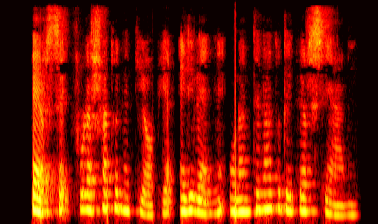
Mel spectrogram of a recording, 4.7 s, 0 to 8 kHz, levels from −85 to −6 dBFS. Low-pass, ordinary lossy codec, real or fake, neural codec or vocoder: 7.2 kHz; AAC, 32 kbps; real; none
